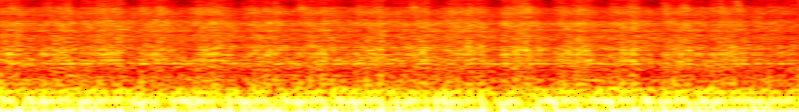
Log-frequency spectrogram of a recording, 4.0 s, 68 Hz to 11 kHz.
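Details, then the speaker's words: 2014 HSV VF GTS, supercharged LSA V8, 76,000 km: deep, low, slightly lumpy rumble at idle, steady and even with no knocks or ticks; healthy idle. "And of course that rumble of an LS supercharged V8 on idle."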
